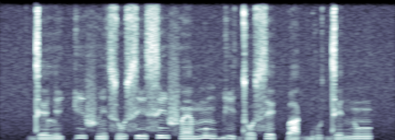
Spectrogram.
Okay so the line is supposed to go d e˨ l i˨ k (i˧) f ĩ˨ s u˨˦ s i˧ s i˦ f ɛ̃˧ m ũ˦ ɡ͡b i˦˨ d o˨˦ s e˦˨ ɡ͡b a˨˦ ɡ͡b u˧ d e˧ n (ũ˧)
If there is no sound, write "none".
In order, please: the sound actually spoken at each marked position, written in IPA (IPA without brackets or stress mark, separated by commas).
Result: i˧, ũ˦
